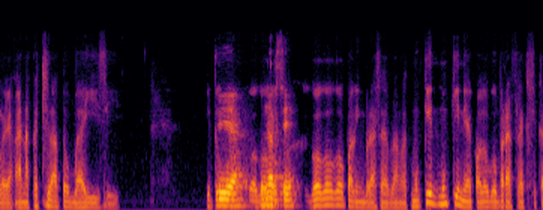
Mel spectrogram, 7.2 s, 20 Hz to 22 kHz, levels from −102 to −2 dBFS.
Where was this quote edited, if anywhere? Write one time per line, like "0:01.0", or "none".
none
